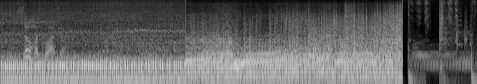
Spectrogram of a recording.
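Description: A Harley-Davidson V-Rod motorcycle runs with a baffle fitted in its exhaust, its engine loud and close, idling and then revving up before cutting out sharply near the end.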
